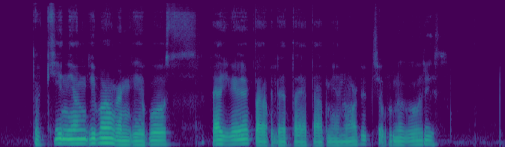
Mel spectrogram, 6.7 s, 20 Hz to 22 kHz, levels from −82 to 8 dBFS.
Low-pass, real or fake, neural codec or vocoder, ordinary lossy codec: none; fake; codec, 44.1 kHz, 2.6 kbps, SNAC; none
